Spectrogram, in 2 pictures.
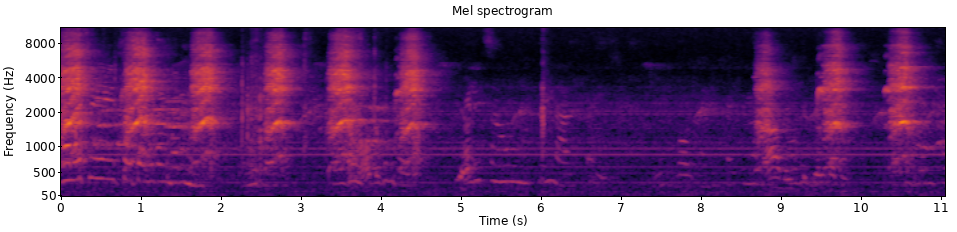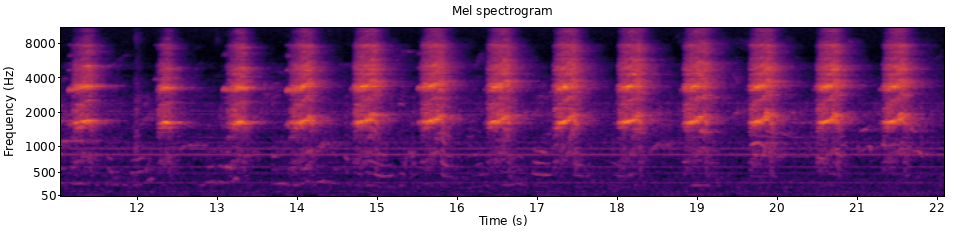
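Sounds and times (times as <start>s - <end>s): bird of prey calling: 0.0s - 4.9s, 8.6s - 22.0s.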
